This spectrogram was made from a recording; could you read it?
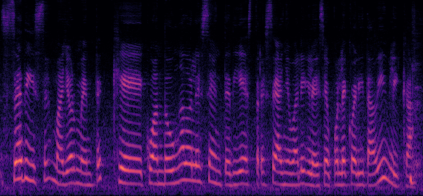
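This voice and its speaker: A woman's voice: mid-range voice, fairly even intonation, moderate pace, a little mellow, a little hiss or hum. A woman hosting a church podcast, upbeat and affirming as she welcomes and questions her guest. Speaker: podcast host.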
